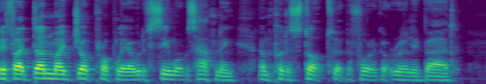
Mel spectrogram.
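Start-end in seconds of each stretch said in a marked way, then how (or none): none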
